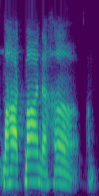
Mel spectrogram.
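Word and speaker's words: ಮಹಾತ್ಮಾನಃ: ಮಾತಾಜಿ ಇದು ಮಹಾತ್ಮನಹ ಅಲ್ಲಿ ಹ ಯಾವಾಗಲೂ ವಿಸರ್ಗದ ಉಚ್ಚಾರಣೆ ಹ ಆಗಿರುತ್ತೆ ಅಲ್ಲಿ ಸ್ವರ ಸ್ವರ ಅ ಇದ್ರೆ ಹ ಬರುತ್ತೆ ಸ್ವರ ಹೇಗಿರುತ್ತೋ ಹಾಗೇನೆ ಹ ಉಚ್ಚಾರಣೆ ಆಗುತ್ತೆ ಸ್ವರ ಅ ಇದ್ರೆ ಹ ಉಚ್ಚಾರಣೆ ಆಗುತ್ತೆ ಅಲ್ಲ ಇಲ್ಲಿ ನೋಡಿ ಮಹಾತ್ಮಾನಹ ಆಮೇಲೆ ಕೊನೆಗೆ ಗತಾಹ ಮಹಾತ್ಮಾನಹಗತ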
